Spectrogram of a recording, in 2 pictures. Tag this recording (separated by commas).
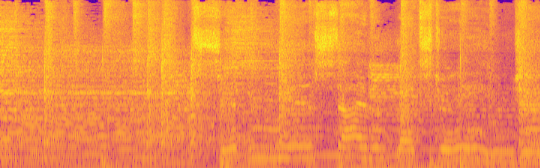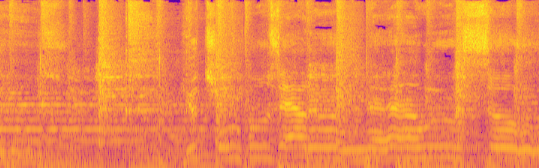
Music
